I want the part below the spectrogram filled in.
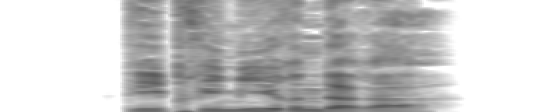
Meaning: inflection of deprimierend: 1. strong/mixed nominative masculine singular comparative degree 2. strong genitive/dative feminine singular comparative degree 3. strong genitive plural comparative degree
- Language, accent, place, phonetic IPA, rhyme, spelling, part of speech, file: German, Germany, Berlin, [depʁiˈmiːʁəndəʁɐ], -iːʁəndəʁɐ, deprimierenderer, adjective, De-deprimierenderer.ogg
